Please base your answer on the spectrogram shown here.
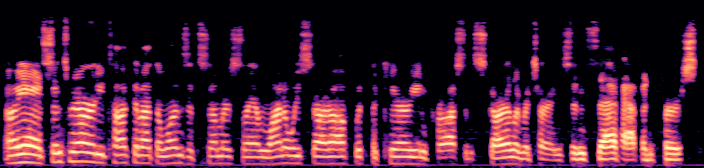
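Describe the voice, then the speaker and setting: A man's voice: fairly high pitch, fairly even intonation, fairly quick, fairly bright tone, no echo, rough recording. A man co-hosting a podcast in casual conversation. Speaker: podcast co-host. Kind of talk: casual chat.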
